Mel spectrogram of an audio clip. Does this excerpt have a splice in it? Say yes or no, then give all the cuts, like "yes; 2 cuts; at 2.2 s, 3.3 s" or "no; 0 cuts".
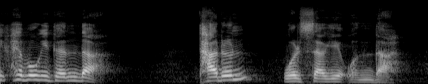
yes; 1 cut; at 2.6 s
